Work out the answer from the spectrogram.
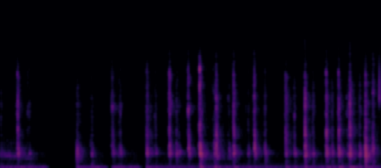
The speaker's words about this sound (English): I'm going to type real quick. You're going to hit clickiness.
